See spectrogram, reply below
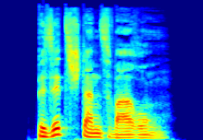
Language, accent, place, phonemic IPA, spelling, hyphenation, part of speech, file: German, Germany, Berlin, /bəˈzɪt͡sʃtant͡sˌvaːʁʊŋ/, Besitzstandswahrung, Besitz‧stands‧wah‧rung, noun, De-Besitzstandswahrung.ogg
- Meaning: 1. maintenance of existing rights/entitlements 2. grandfathering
